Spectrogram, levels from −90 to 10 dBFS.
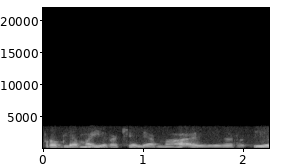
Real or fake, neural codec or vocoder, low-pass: real; none; 3.6 kHz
